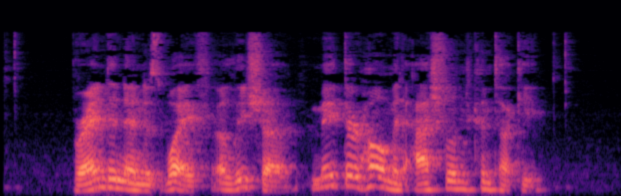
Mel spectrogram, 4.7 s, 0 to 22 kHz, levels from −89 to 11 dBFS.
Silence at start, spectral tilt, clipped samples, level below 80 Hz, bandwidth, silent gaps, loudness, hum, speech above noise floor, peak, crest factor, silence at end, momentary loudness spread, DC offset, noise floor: 0.55 s; -5.5 dB/octave; under 0.1%; -60 dBFS; 11.5 kHz; none; -17 LUFS; none; 34 dB; -2 dBFS; 16 dB; 0.6 s; 9 LU; under 0.1%; -51 dBFS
